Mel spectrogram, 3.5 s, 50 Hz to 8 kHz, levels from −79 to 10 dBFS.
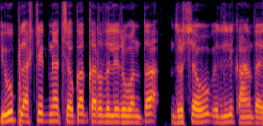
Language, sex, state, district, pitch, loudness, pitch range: Kannada, male, Karnataka, Koppal, 155 Hz, -13 LUFS, 145-170 Hz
